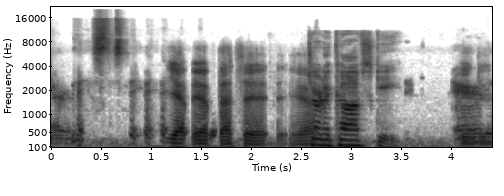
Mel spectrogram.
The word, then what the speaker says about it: Tartakovsky: Tartakovsky. Andy Tartakovsky. Yeah, very difficult to pronounce.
